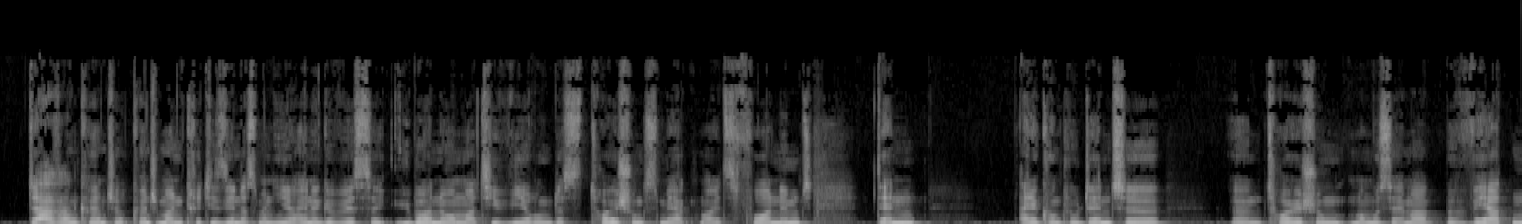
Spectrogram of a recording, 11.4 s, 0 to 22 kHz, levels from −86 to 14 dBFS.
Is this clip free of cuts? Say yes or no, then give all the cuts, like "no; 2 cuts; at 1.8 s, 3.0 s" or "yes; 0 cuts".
yes; 0 cuts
